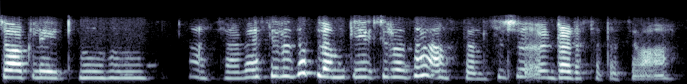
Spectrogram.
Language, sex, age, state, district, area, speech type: Kashmiri, female, 60+, Jammu and Kashmir, Srinagar, urban, conversation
